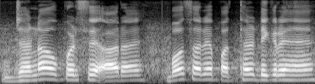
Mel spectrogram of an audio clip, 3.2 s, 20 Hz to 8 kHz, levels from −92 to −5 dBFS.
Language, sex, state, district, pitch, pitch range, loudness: Hindi, male, Arunachal Pradesh, Lower Dibang Valley, 180 Hz, 170-190 Hz, -12 LUFS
